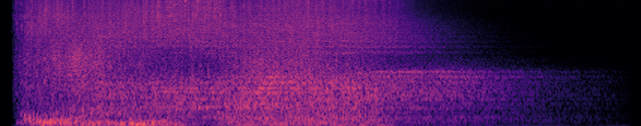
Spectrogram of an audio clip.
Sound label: Kuva Lich Death Rise; Abilities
